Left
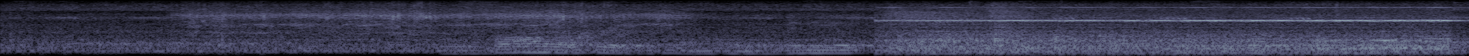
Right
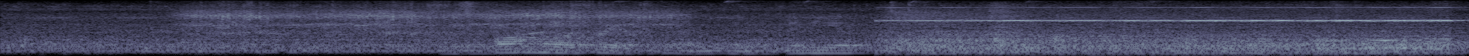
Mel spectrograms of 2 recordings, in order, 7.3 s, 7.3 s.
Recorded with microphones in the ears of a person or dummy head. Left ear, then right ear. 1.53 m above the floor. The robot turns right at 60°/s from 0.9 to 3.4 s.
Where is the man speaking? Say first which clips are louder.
Right 5 dB; 90° right, 3 m; by 4.3 s 20° right, 3 m.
